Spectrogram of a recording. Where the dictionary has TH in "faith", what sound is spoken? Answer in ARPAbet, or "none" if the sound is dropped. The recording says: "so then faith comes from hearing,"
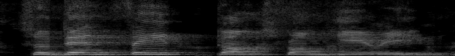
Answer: T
